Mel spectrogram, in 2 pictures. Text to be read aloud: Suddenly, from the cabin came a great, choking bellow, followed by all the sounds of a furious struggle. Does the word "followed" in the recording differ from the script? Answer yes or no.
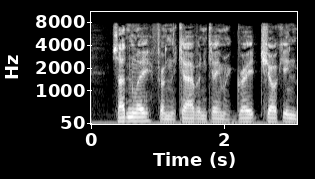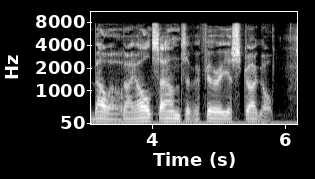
yes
